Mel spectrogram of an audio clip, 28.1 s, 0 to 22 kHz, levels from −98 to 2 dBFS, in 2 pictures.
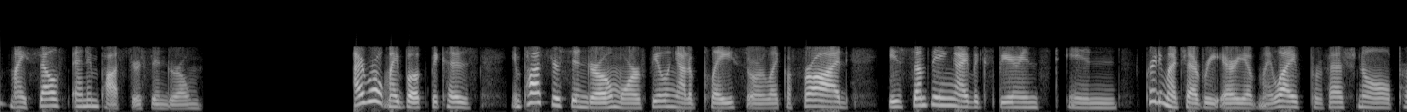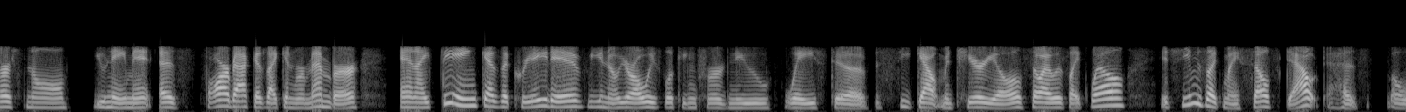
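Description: There are no technical faults to describe in this speech recording.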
